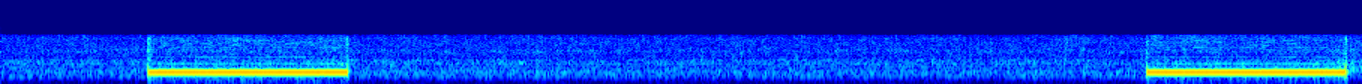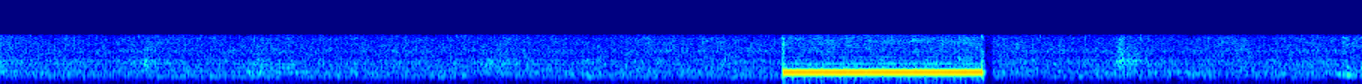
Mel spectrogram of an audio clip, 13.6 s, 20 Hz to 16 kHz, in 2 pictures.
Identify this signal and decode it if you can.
Ringback tone (Europe, 425 Hz), with speech.
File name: out- -2003- - - .39089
